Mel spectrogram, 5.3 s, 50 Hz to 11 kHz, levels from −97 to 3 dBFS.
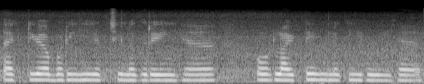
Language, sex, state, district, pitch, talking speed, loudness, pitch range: Hindi, male, Chandigarh, Chandigarh, 220 Hz, 145 wpm, -16 LUFS, 215-225 Hz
